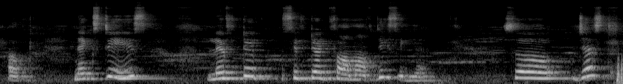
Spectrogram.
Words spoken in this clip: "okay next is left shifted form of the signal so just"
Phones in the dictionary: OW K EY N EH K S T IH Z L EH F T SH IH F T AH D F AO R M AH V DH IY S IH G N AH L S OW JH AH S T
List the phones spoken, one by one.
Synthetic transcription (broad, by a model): OW K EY N EH K S T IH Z L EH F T S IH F T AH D F AO R M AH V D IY S IH G N AH L S OW JH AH S T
